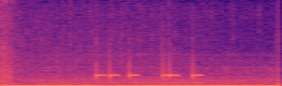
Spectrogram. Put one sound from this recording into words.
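A small electronic device gives short, quick beeps.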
